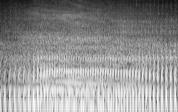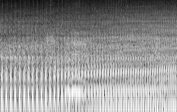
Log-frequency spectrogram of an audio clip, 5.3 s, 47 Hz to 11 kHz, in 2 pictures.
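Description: KTM 690 Enduro's single-cylinder engine pulling away, growing louder in the first half second, then running steadily under way.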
